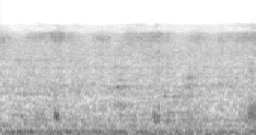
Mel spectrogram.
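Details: Inspiratory stridor, played as a teaching example of supraglottic obstruction in a clinical otolaryngology session on laryngomalacia, with intercostal retraction mentioned; inspiratory stridor.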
